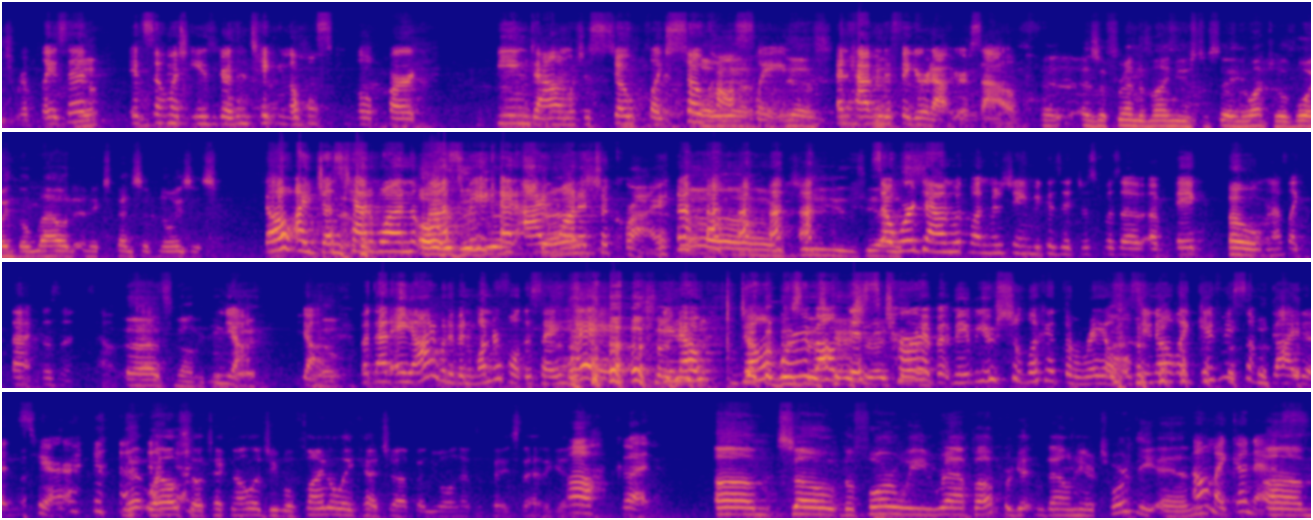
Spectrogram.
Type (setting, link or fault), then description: setting, busy venue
